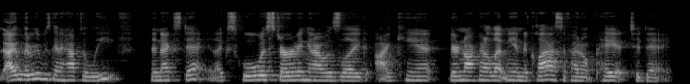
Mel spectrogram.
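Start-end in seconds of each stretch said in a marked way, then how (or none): none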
